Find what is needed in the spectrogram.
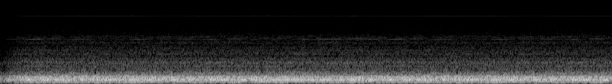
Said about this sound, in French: Ah, ça, par exemple, c'est 12 heures de son d'ambiance de la Station Spatiale Internationale. oui, il fait aussi dans le réaliste, le gars.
